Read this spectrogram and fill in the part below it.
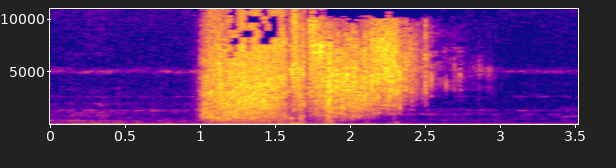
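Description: A fiery blast whooshes and roars.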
